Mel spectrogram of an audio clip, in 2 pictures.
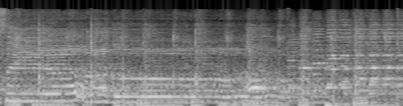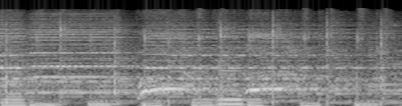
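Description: Norteño corrido music: an accordion plays a melodic instrumental passage, with notes sliding into one another, over a bass line that pulses in a steady beat.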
